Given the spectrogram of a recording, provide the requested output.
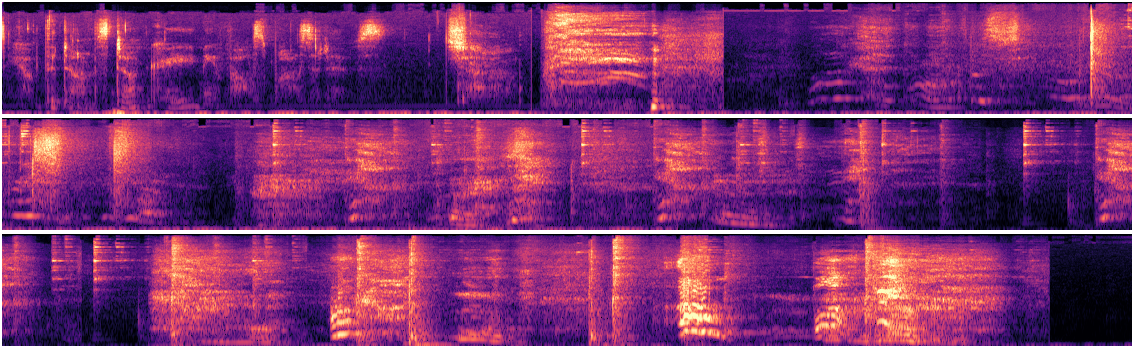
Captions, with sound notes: I hope the donuts don't create any false positives. Shut up. [Laughs] [UNDIGNIFIED SEX NOISES]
